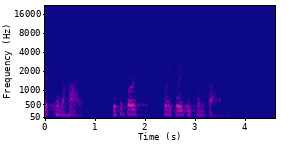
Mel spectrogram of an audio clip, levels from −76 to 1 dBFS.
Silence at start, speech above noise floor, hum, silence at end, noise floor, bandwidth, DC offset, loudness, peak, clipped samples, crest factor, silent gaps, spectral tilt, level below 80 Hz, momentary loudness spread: 0 s; over 36 dB; none; 0.9 s; under -90 dBFS; 7.2 kHz; under 0.1%; -55 LUFS; -36 dBFS; under 0.1%; 20 dB; none; -7 dB/octave; under -90 dBFS; 11 LU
